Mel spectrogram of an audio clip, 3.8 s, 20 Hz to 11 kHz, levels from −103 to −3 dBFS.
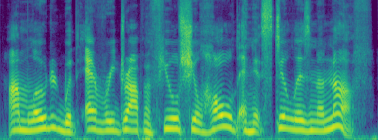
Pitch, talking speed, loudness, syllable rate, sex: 185 Hz, 220 wpm, -15 LUFS, 5.1 syllables/s, male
